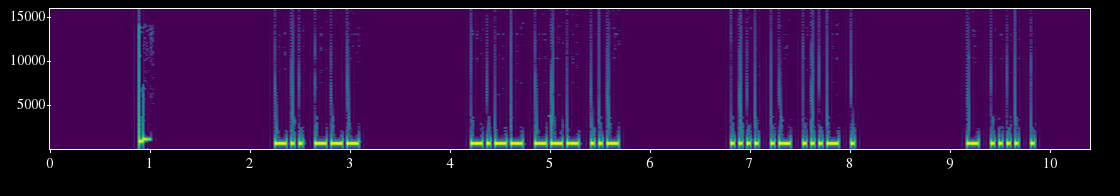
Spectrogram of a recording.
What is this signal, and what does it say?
Morse code, heard as a keyed tone, about 30 wpm, 700 Hz. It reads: DO YOU HAVE THE
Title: 4x Word-Spacing - Sentences from Top 300 Words - 30wpm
